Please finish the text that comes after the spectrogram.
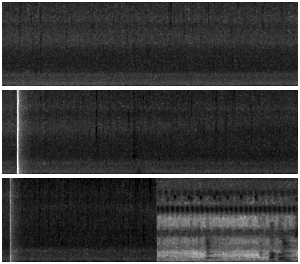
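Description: Heavy rain pours down steadily out in the open on a fishing trip with a ghuni fish trap, a dense, close hiss that briefly dips a couple of times and then turns thinner near the end.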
